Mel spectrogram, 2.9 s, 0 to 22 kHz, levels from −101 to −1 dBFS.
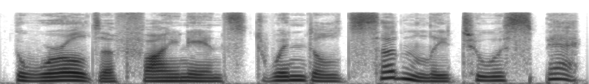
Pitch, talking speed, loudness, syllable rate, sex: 175 Hz, 185 wpm, -19 LUFS, 5.1 syllables/s, female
